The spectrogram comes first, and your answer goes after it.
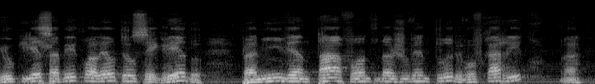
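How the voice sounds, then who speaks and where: A man with a fairly high, dark, mellow voice, somewhat breathy, speaks at a moderate pace with ordinary pitch variation. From Santa Catarina interior, Brazil. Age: 80s+. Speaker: politician. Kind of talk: interview. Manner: halting, many repetitions.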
